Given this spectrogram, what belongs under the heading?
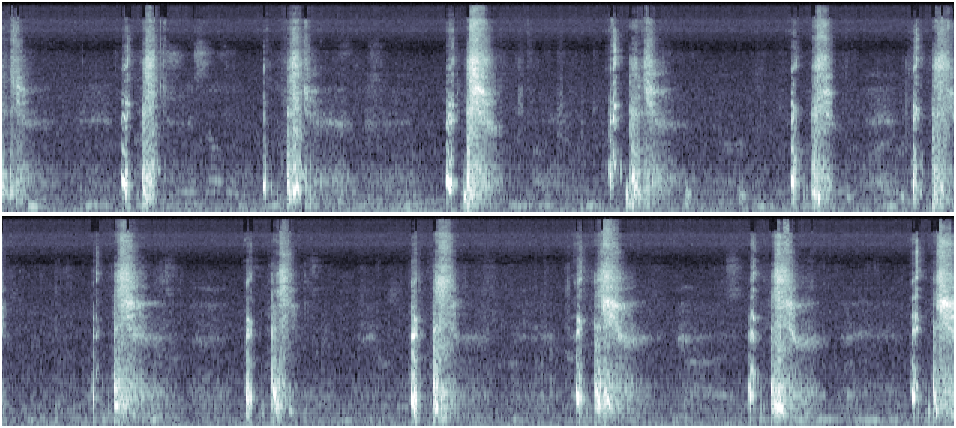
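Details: During a cold with a stuffy, sensitive nose, about a dozen quick sneezes come in rapid succession, roughly one every one to two seconds, some in pairs, with sniffing between; a rapid sneezing fit.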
